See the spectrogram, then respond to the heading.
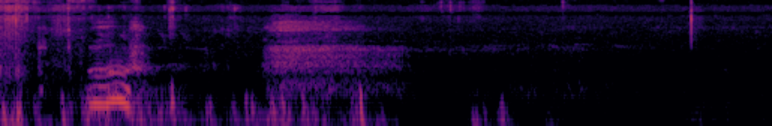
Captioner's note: whimpering sounds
